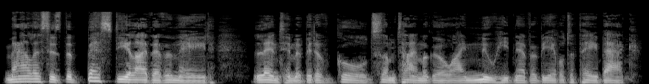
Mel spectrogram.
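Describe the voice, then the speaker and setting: A man's voice: low voice, moderate pace, a little mellow, no room sound, clean studio sound. A man playing a fussy, irritable and self-important meadery owner in a video game, haughty and theatrically exasperated. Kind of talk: video game character dialogue.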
